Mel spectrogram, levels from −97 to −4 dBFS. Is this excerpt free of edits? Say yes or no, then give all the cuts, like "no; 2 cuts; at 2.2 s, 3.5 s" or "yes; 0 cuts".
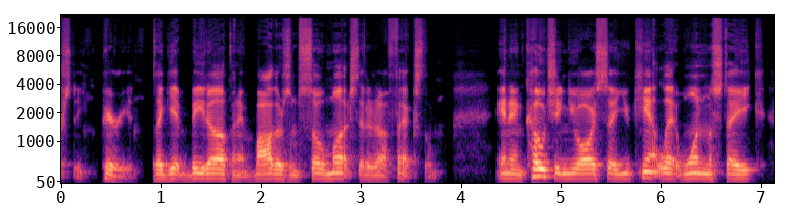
no; 1 cut; at 0.9 s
